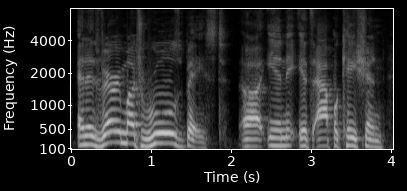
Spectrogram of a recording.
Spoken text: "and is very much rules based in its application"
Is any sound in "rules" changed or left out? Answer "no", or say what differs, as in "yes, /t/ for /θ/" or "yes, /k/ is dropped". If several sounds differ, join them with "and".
no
